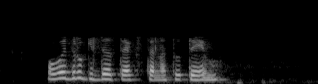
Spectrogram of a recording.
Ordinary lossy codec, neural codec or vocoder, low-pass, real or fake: MP3, 24 kbps; none; 3.6 kHz; real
